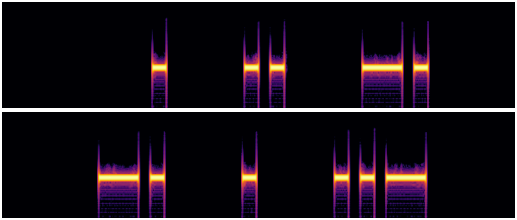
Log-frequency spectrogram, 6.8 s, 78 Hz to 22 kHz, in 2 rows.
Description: Morse code, heard as a keyed tone, about 14 wpm, spaced as for 10 wpm, 680 Hz. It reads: EIN NEU
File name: Morsekurs / Witze / Witz 30. Dezember 2025 50 F70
